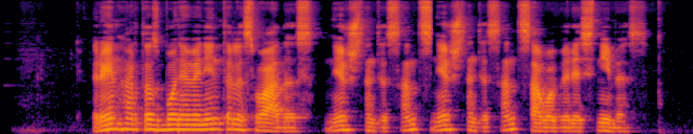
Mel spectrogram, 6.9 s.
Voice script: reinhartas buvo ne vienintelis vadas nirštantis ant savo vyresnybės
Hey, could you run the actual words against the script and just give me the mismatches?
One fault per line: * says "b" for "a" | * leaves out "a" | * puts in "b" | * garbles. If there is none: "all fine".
* puts in "nirštantis ant"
